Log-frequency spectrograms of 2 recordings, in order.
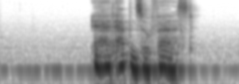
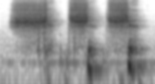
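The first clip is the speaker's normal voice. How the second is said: muttered curse; much slower than usual. A narrator's reading. Driver shaken after hitting something, muttering. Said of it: "the driver muttered".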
